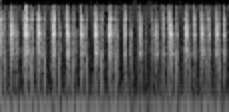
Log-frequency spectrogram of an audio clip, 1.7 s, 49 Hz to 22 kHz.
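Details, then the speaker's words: Surfola SF530 action cam used in a side-by-side, shaken by hand: sharp, light clicking rattle about ten ticks a second from loose buttons vibrating in their housing; clear tape over the buttons stops the noise. "okay so one of the problems i have is when i'm running the action cam in my side by side i'm getting this horrible clipping or vibration sound and i figured out what it is it's these buttons these buttons"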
